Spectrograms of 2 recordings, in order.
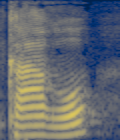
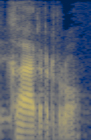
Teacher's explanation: Puerto Rico fue el único lugar del mundo hispánico en que se ha empezado la R velar. O sea, la R que se convierte en G, como en francés. Un ejemplo es decir cago en vez de carro.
